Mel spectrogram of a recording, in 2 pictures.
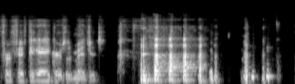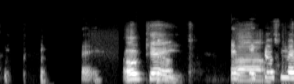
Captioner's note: laughter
